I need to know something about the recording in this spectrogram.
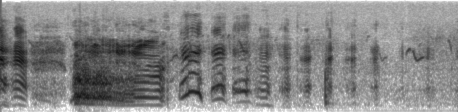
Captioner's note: Charlie laughs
